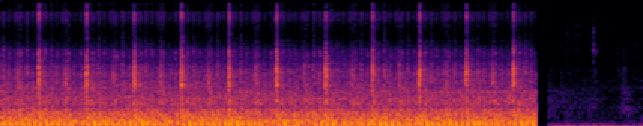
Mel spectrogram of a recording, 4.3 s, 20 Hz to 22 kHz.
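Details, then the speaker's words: 1924 (also called 1925) Ford Model T, unrun for many years, first start after starter service: slow, slightly lumpy but even idle about three pulses a second, no knocks or misses, then cut off; normal idle, run without coolant. "is awesome it's got no uh cooling in so we better not let it run for too long"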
